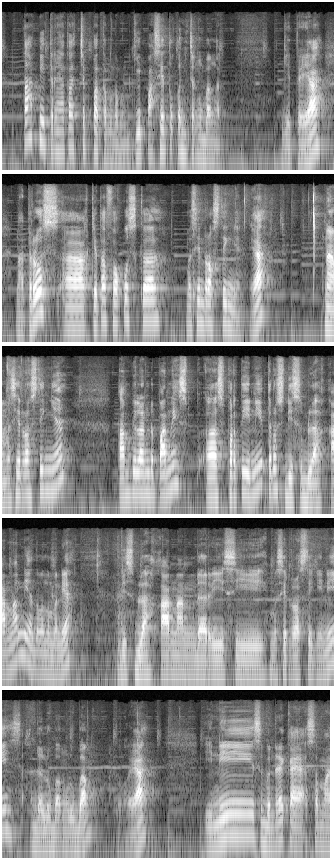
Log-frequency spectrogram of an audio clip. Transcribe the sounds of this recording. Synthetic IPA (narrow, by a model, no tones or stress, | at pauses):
t̪apit̪ərɲat̪at͡ʃəpət̪ːəmənt̪əmənkipasɛt̪ukəɲt͡ʃəŋbaŋət̪̚ | ɡit̪ujanaht̪əɾʊsəkit̪afokʊskəməsɪnrost̪ɪŋɲa̰ja | nahməsɪnrost̪ɪŋɲa | t̪ampilandəpanːɛ | əːsə̥pərt̪iːnit̪əɾʊsdisəbəlahkananjat̪əmənt̪əmənja | disəbəlahkanandaɾisiməsɪnrost̪ɪŋiniadalubaŋlubaŋ | t̪uja | inisəbənərɲakajaʔsəma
